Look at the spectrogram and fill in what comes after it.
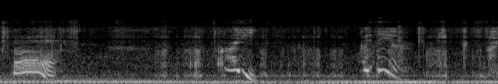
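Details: Month-old Icelandic Sheepdog puppies playing in a yard at 6 a.m. give three short, high yelps, each sliding sharply downward, spaced about 1.5 seconds apart over a steady low hum.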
